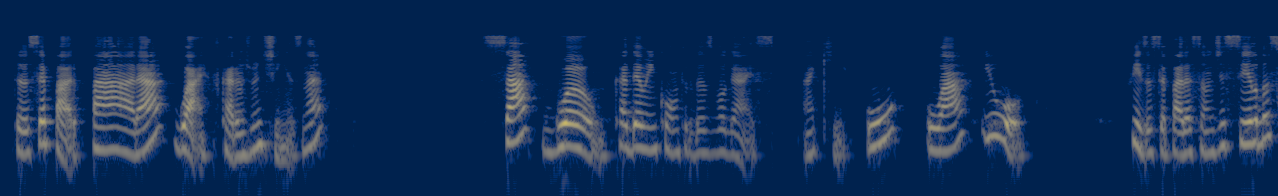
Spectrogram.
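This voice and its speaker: A Brazilian woman teaching a remote grammar lesson to children, patiently spelling out syllables slowly and checking in often. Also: mid-range voice, darkish tone, highs cut off. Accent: Brazilian Portuguese.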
